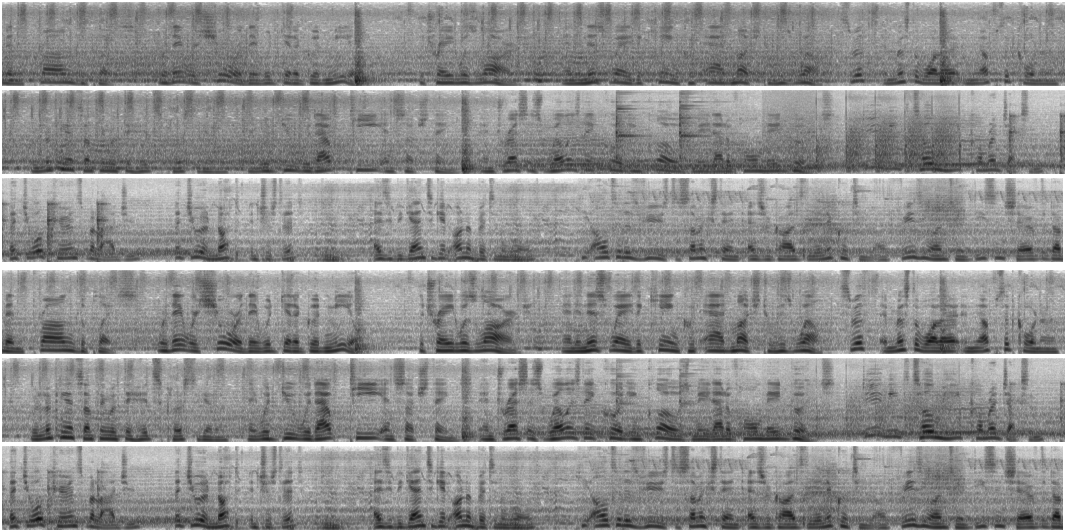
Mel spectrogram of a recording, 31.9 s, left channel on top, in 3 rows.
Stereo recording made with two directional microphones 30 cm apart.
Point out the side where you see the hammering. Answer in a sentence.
In this clip you hear the hammering on the left.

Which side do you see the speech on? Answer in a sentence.
In this clip you hear the speech on the right.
